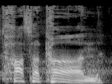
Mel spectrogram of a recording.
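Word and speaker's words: Hasatan (השטן): In Hebrew, the word Satan is pronounced Hasatan, and it is a noun that means the adversary or the accuser.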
